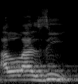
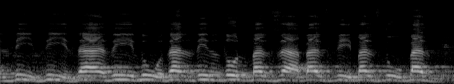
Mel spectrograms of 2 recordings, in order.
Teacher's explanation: yang ada alladzi ujung lidah ke gigi atas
